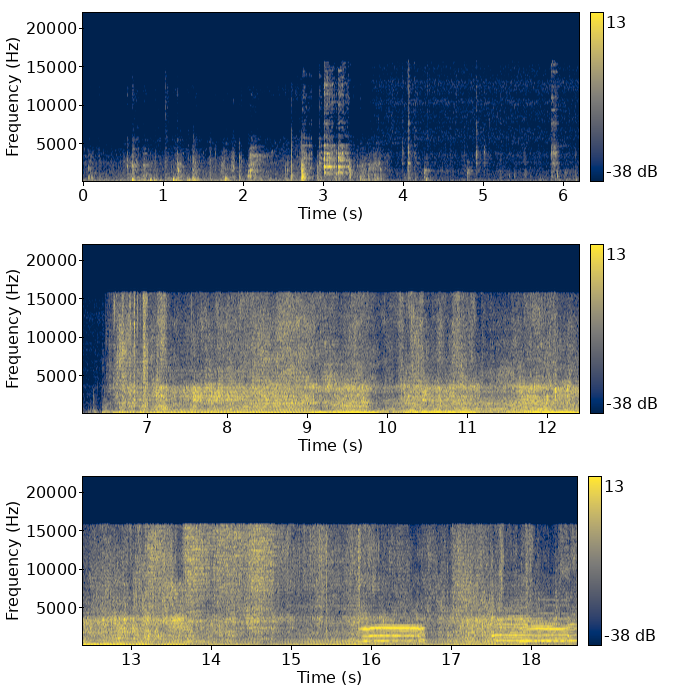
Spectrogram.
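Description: Plates and cutlery knocking and clinking, then about six seconds in an electric pressure washer starts up and runs loud and steady, its spray blasting a turkey. The motor's hum dips in pitch a few times as it works.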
